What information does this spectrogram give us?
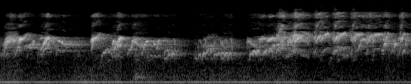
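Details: Red-whiskered bulbuls kept as contest birds sing fast, jumbled phrases of sharp whistled chirps, pausing briefly mid-way before resuming loudly, with a steady low hum underneath.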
